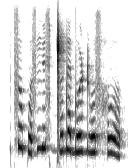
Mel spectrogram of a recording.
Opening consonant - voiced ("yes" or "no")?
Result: no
